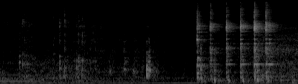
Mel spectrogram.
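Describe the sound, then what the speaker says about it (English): A whisk stirs scone dry ingredients in a bowl, at first soft and scattered, then a rapid run of rhythmic metallic clinks against the bowl, close and quiet with no talking. "So you just whisk that together until everything is mixed."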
